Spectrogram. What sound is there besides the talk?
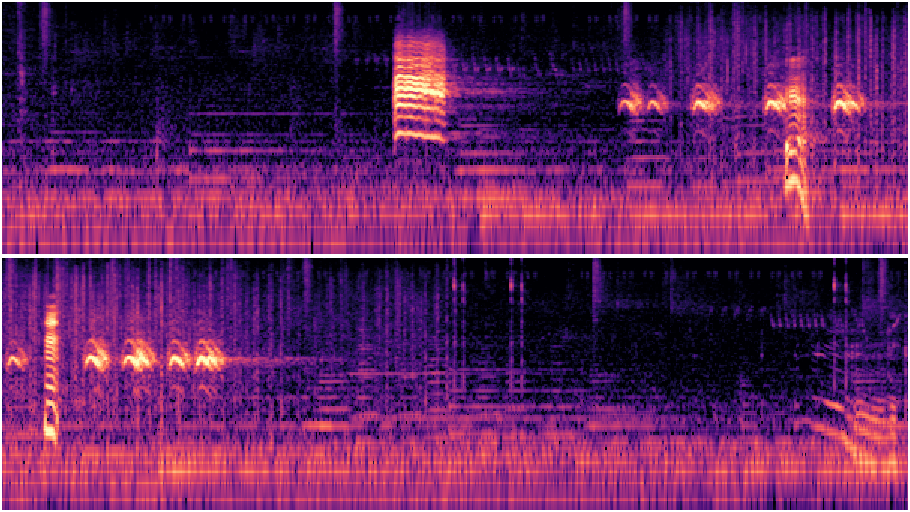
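birds (crows) cawing after whistle call, video game Truberbrook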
